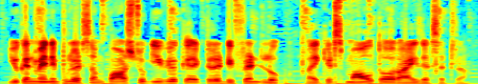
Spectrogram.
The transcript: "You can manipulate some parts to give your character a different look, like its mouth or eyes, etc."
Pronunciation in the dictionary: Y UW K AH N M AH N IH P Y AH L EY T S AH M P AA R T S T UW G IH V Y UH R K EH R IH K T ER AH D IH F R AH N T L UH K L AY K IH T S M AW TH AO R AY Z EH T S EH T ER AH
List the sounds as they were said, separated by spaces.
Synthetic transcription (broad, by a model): Y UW K AH N M AH N IH P Y AH L EY T S AH M P AA R T S T UW G IH V Y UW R K EH R IH K T ER AH D IH F R AH N T L UH K L AY K IH T S M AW T AO R AY Z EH T S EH T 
